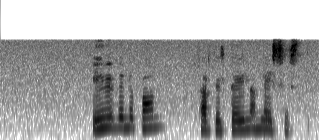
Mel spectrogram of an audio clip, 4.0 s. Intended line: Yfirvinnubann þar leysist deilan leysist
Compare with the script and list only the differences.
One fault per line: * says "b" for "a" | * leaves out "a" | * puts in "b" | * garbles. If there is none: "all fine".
* says "til" for "leysist"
